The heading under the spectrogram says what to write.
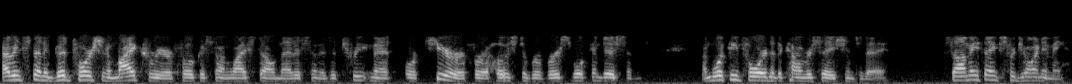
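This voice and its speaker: A man hosting an interview podcast, his voice sitting a bit high for a man. He talks in a friendly, conversational way with some repeated words. The recording is dry and close, with a narrow, phone-like sound. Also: quick pace, no room sound. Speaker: podcast host.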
